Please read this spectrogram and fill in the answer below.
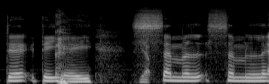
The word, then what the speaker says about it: De Semlyen: So it's Nick, N-I-C-K, D-E, Semlyen. – S-E-M-L-Y-E-N.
